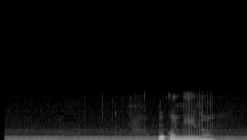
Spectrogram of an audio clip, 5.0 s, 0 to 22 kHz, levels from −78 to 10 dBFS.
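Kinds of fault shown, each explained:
Robotic sound from repeated short buffers: From 1.15 to 1.59 s the sound becomes a rigid, metallic buzz locked near 93.8 Hz, likely from a roughly 10.7 ms stretch being replayed over and over while new audio is missing. A spectrogram shows evenly spaced horizontal harmonic lines, and the waveform shows a repeating identical shape.
Block size mismatch (padded): From 3.64 s to the end, every block is followed by a stretch of silence, which fits 512-sample reads being fed shorter writes. This produces a 31.2 Hz buzz and slows the sound to 0.861 times its normal speed at about normal pitch. The waveform shows regular near-silent gaps, and the spectrogram shows thin vertical stripes.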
